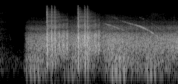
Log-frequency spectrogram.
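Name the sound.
gunfire exchange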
